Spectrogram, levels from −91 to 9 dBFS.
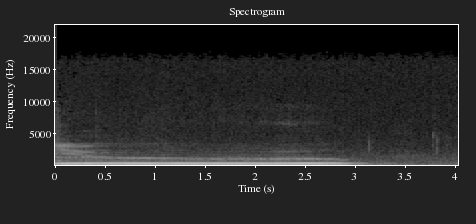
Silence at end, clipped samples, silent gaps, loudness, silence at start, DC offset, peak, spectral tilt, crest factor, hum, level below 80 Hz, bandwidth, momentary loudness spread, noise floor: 0 s; under 0.1%; none; -23 LUFS; 0 s; under 0.1%; -14 dBFS; -8 dB/octave; 10 dB; none; -54 dBFS; 7.2 kHz; 5 LU; -48 dBFS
